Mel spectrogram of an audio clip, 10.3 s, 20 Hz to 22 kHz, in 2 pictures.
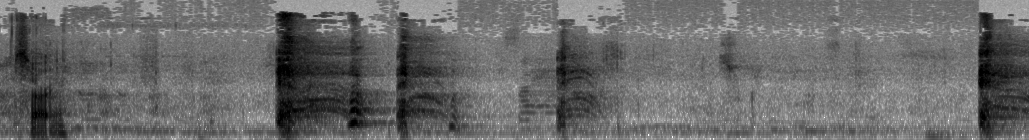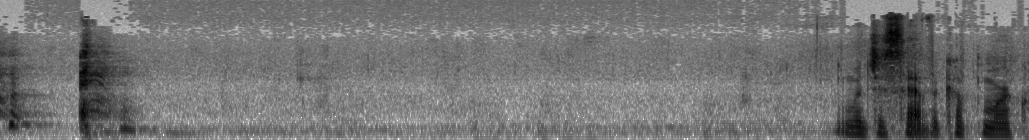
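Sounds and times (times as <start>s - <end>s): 
speech: 0.1s - 0.5s, 9.4s - 10.2s
person coughing harsh raspy bursts: 1.4s - 3.1s, 4.9s - 5.9s.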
